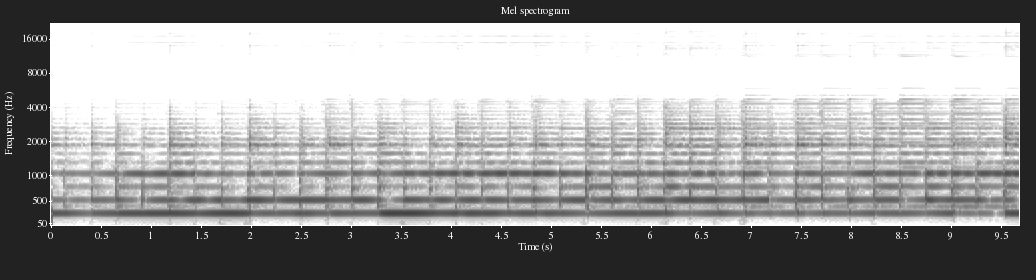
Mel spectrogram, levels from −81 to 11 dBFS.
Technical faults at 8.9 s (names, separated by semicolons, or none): imaging from linear upsampling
